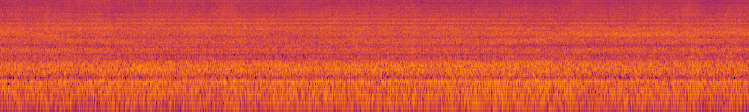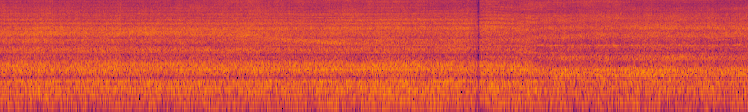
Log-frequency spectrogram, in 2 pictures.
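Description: Military jet engines running at ground idle: a steady, loud whine over a broad rushing noise. There is a brief dip about three-quarters of the way through, and a whine rises near the end.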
